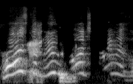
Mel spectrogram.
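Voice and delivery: desperate viewer wanting answers; panicked yelling. Retold or imitated. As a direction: yell it at the screen. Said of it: "I'm like".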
